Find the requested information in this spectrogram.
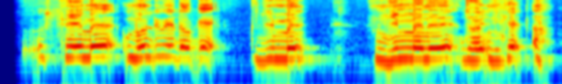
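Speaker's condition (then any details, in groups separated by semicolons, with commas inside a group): Cerebral palsy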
